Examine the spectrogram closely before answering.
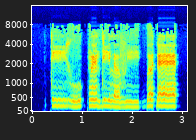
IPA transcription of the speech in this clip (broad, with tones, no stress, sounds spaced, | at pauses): t iː˧ ɣ u˨˦ kʷ ɛ̃˦ d i˧ l ə˨ v iː˨ ɡ͡b ə˦ ɗ ɛ˦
